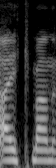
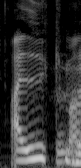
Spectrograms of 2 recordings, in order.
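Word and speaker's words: Eyckman: Det uttalas nog inte Aikman, men Aikman. – Hur stavas det? – det... E-Y-C-K-M-A.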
